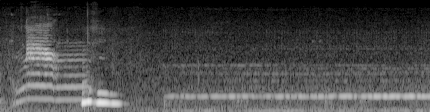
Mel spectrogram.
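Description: Tabby cat meowing twice in the first second or so: a longer call, then a short falling one. A steady single tone then sets in from a video playing on a laptop and holds to the end.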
